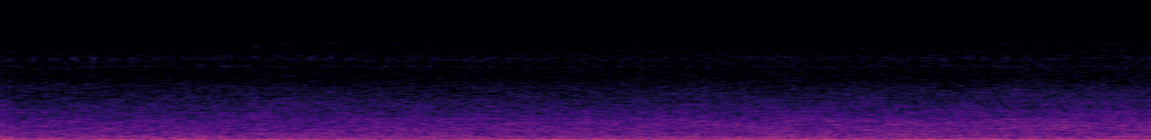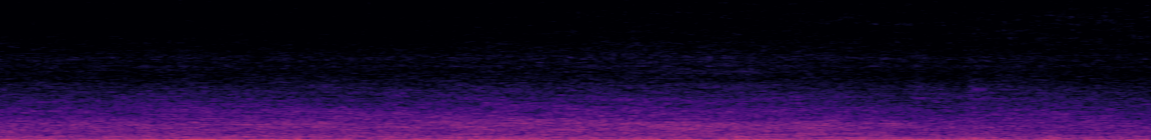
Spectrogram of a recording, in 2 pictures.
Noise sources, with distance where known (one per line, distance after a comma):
medium-sounding engine, far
